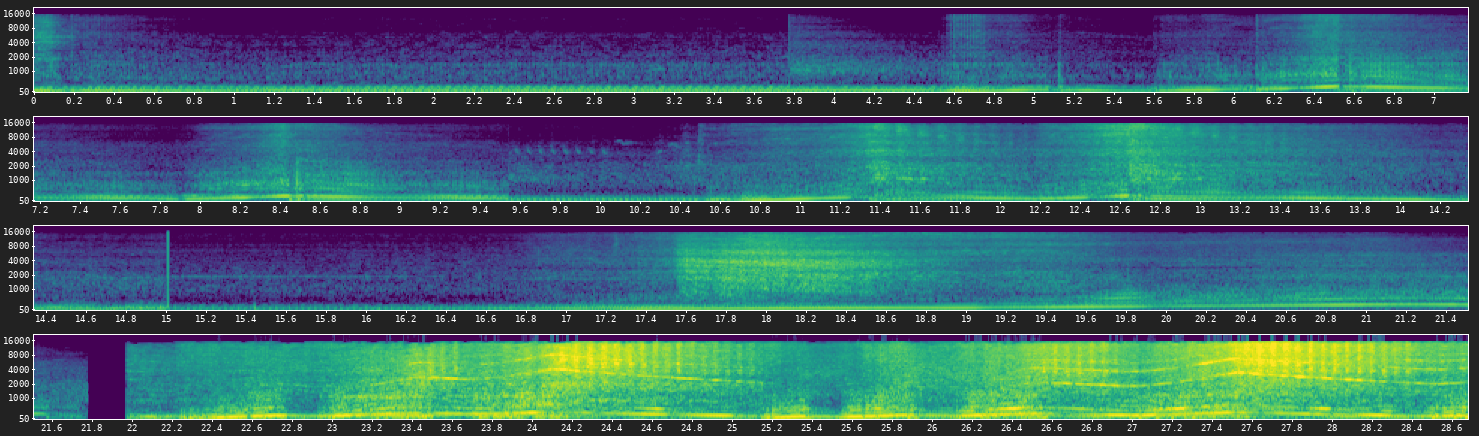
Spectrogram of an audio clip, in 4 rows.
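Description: Nissan Skyline R34's turbocharged straight-six idling steadily, then free-revved in repeated blips that rise and fall, with crackles as the revs drop. About 22 s in, another R34 is revved harder and louder in quick blips about once a second, with dense popping and crackling and a high turbo whistle rising and falling with the revs.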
